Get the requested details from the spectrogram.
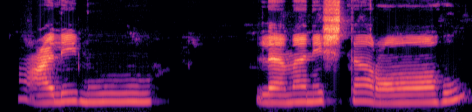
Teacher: لام کو باریک، میم بھی باریک، نون کو شین میں ملائیں گے، را جو ہے وہ پر پڑی جائے گی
